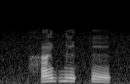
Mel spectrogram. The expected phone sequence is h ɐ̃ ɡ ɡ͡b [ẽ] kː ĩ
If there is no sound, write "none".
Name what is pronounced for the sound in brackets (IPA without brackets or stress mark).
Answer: ĩ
